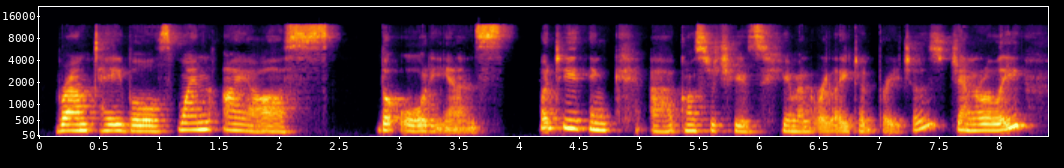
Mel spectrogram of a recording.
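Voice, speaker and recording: In an Australian accent, a woman speaks at a fairly slow pace. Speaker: industry analyst. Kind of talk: webinar presentation. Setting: online webinar.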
